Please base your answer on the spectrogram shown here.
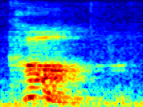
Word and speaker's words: calm: it spelling which is not pronounced is calm sea a L M it was the practiced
